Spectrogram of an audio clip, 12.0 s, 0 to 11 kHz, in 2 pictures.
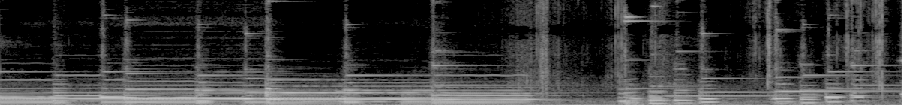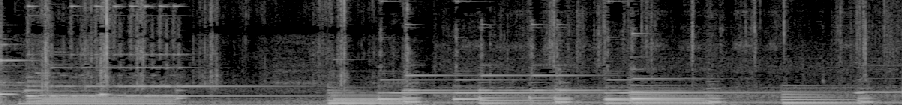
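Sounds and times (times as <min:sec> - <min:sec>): light chiming instrumental tune: 0:04.2 - 0:12.0.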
